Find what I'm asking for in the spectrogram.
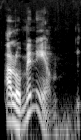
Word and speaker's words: aluminium: Crush you like an aluminum can. Aluminium. That's how the Brits say it. Is that how you say it in jolly old England? – Listening to my dyslexia.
